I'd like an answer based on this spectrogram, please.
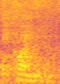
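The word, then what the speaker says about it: bitcoind: You don't pronounce it like Bitcoin. It's called Bitcoin D.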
